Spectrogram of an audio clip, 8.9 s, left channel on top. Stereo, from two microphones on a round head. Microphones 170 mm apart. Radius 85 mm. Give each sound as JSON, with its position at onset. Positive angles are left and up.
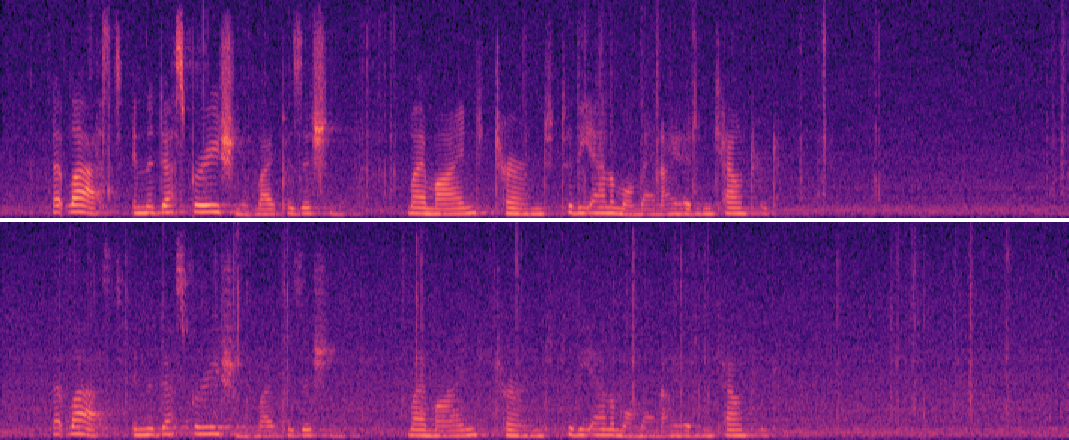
{"t": 0.4, "sound": "a woman speaking", "side_deg": 70, "distance_m": 0.8}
